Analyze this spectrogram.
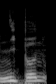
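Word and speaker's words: Nippon: utilisant ses caractères kji et prononcé Nipon ou nion je vais mal prononcer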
